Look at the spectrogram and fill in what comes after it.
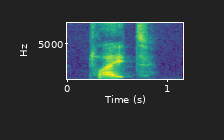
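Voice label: "plight", American English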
